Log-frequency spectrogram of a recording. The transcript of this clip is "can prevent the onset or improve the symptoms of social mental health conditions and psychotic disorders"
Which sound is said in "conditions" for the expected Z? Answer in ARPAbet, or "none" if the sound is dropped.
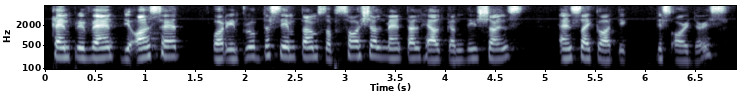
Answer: S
